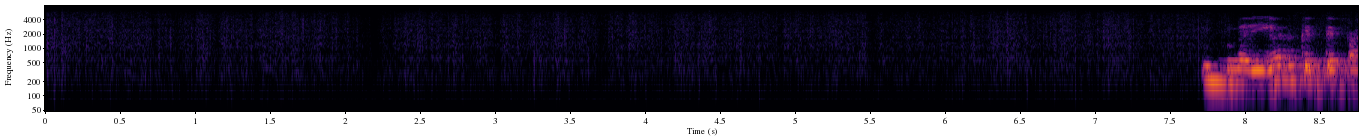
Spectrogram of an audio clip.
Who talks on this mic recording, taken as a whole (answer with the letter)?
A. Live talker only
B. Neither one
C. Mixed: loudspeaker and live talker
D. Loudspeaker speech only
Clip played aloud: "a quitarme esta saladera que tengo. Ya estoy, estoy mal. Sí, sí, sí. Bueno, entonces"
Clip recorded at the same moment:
A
